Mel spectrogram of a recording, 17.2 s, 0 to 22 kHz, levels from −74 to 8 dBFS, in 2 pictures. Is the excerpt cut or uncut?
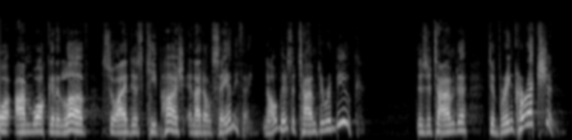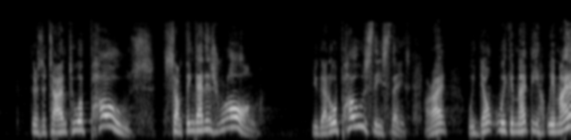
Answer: cut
